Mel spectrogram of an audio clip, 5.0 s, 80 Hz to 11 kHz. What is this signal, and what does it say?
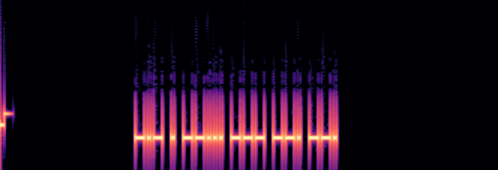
Morse code, heard as a keyed tone, about 40 wpm, 700 Hz. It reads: KE7OGG
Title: USA Call Signs 40wpm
